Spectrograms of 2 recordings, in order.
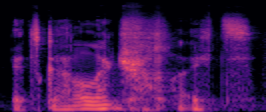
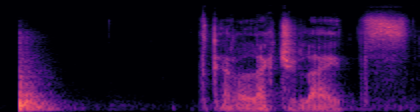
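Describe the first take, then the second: First: Breathy whisper of the slogan. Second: Slow, lower voice; slow low movie voice. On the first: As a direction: whisper it like a secret. Quoting drink slogan. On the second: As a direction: drag it out slowly and low. Repeats slogan differently. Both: Pretend.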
